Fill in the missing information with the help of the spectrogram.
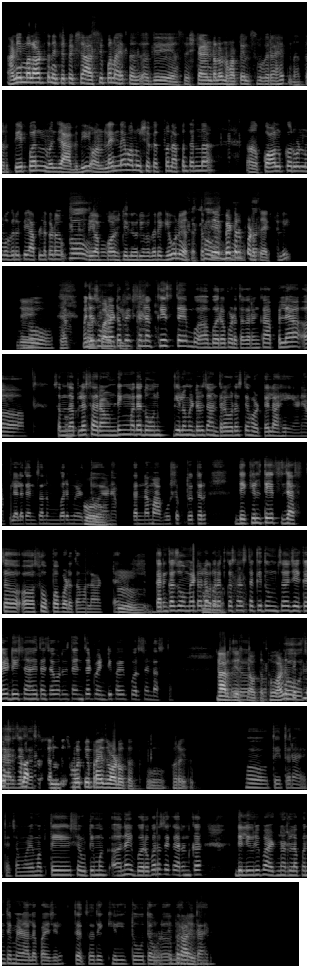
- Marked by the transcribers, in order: unintelligible speech; background speech; in English: "स्टँडअलोन"; unintelligible speech; in English: "फ्री ऑफ कॉस्ट"; distorted speech; in English: "सराउंडिंगमध्ये"; tapping; unintelligible speech; other background noise; "पाहिजे" said as "पाहिजेल"
- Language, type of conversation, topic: Marathi, podcast, भविष्यात ऑनलाइन खरेदीचा अनुभव कसा आणि किती वेगळा होईल?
